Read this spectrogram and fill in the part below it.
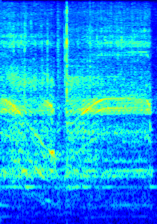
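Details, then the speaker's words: EPB calibration with service tool after new pads: a thin electric whine shifting in pitch and pausing as both caliper servos drive back and forth to find position and set the pad-to-disc air gap; normal. "you can hear the servo going backwards and forwards and what it's trying to do is actually work out where it is and then it's setting the air gap between the pad and the disc"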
